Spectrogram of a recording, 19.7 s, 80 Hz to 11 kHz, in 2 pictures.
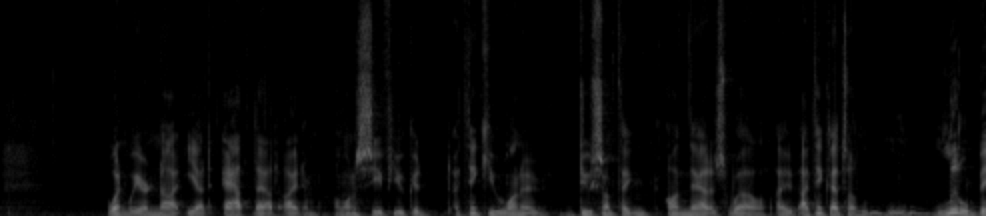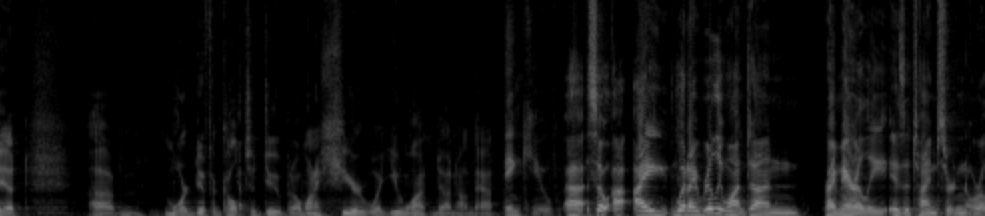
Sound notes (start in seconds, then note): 10.1 inhales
